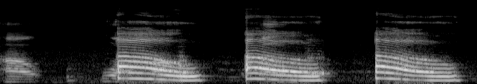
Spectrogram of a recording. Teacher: প্রথমে শোয়া, তারপরে উ, উ সাউন্ড।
